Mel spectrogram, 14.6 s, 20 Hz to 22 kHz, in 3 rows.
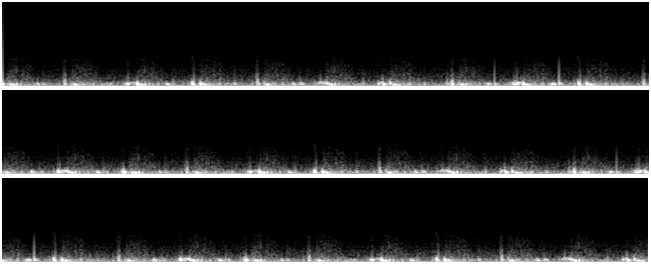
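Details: Womb-sound sleep aid for babies with white noise: steady low muffled thumping heartbeat at about 125 beats a minute over a constant low hum of flowing sounds, as heard from inside the womb.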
